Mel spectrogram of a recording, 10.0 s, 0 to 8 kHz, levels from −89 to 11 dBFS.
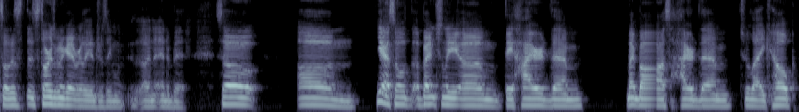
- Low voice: Yes, low, 125 Hz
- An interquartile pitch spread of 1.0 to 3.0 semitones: Yes, narrow, 2.6 semitones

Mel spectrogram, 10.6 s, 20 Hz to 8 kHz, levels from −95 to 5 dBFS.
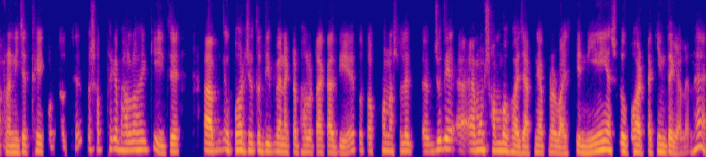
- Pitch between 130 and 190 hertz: Yes, medium, 140 Hz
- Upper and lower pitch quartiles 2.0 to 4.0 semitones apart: Yes, average, 3.6 semitones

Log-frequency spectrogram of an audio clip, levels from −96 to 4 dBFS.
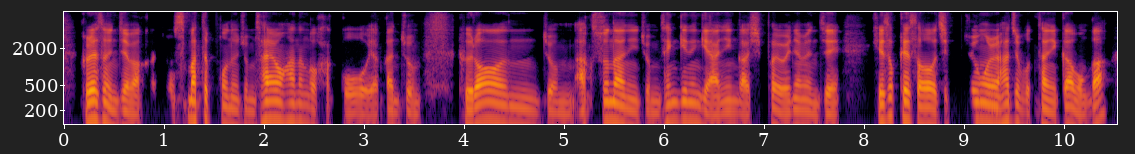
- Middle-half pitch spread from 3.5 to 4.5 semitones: No, wide, 5.6 semitones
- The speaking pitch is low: Yes, low, 105 Hz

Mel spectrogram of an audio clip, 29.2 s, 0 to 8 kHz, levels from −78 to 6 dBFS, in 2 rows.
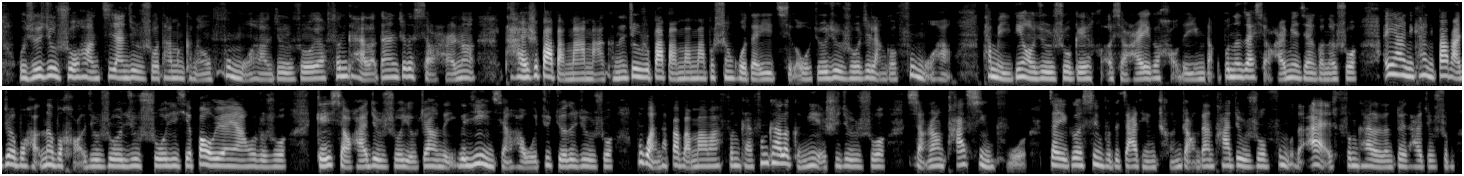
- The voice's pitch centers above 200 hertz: No, high, 195 Hz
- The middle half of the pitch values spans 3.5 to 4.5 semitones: No, average, 2.8 semitones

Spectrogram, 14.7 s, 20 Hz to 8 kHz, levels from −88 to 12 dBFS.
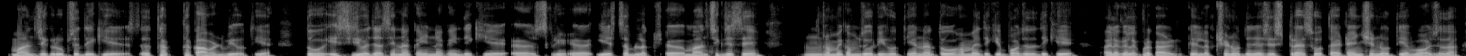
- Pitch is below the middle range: Yes, very low, 95 Hz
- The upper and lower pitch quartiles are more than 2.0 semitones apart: No, narrow, 1.7 semitones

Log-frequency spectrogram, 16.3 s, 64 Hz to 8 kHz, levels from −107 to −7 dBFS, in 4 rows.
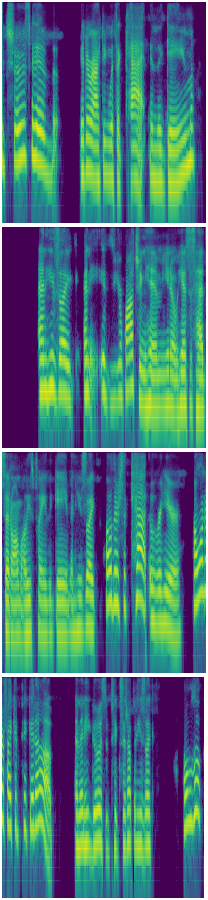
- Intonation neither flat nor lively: No, wide, 6.4 semitones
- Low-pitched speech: No, high, 190 Hz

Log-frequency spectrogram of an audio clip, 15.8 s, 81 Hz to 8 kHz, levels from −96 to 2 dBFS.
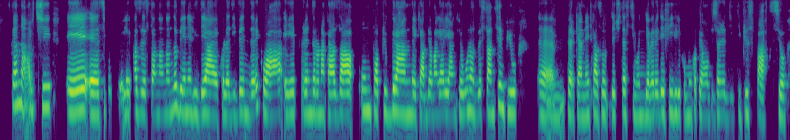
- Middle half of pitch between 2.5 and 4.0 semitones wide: No, narrow, 1.5 semitones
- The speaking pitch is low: No, high, 190 Hz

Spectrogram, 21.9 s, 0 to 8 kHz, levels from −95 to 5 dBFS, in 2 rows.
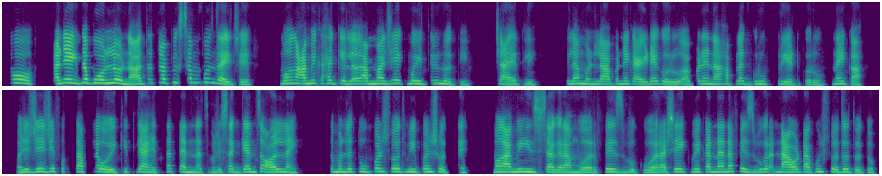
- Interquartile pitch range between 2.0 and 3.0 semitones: No, average, 3.5 semitones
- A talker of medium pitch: No, high, 245 Hz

